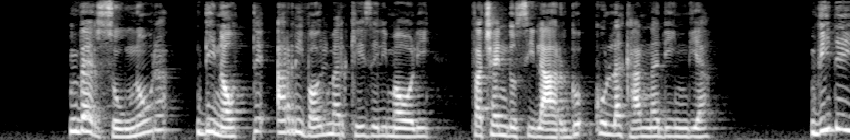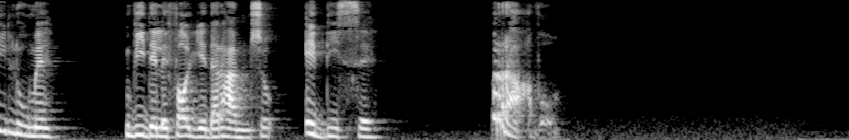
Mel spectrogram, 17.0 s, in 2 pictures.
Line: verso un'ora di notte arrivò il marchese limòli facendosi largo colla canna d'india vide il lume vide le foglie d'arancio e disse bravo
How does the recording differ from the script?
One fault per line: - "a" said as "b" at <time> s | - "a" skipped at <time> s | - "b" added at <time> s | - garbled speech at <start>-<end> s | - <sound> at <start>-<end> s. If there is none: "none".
none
